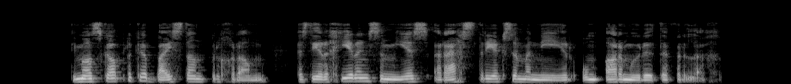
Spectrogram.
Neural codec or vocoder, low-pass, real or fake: none; 7.2 kHz; real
